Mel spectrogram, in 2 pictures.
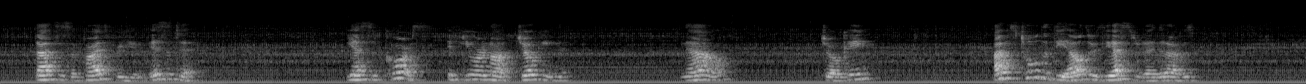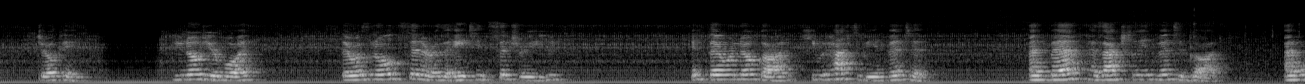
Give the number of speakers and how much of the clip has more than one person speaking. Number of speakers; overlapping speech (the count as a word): one, no overlap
